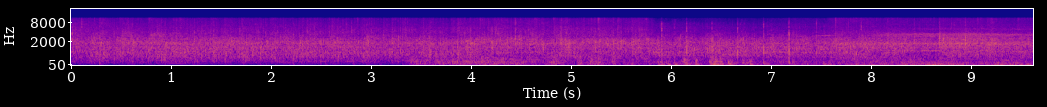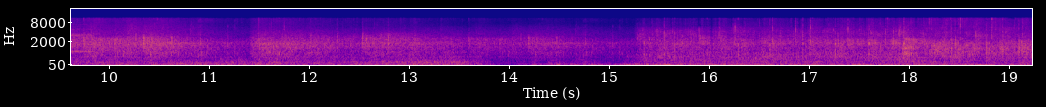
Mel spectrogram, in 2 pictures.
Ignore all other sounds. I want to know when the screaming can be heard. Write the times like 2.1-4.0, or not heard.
8.1-9.9.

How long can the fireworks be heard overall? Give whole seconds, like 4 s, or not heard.
not heard.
